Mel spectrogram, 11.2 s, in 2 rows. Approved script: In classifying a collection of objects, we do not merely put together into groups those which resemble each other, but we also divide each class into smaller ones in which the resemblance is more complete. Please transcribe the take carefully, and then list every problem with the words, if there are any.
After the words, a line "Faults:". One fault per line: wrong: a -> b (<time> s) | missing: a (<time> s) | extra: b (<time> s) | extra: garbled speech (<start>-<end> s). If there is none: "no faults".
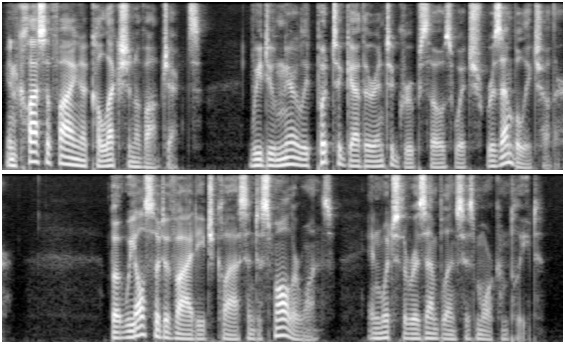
In classifying a collection of objects, we do merely put together into groups those which resemble each other, but we also divide each class into smaller ones in which the resemblance is more complete.
Faults:
missing: not (2.7 s)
